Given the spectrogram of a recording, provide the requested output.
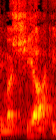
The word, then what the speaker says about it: Mashiach: Anointed, this word right here, is the word, you can see right there, Mashiach. I say Mashiach, you can pronounce it how you want to.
